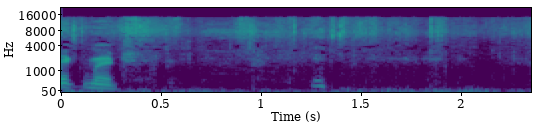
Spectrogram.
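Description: A brief, faint animal call a little over a second in, over faint outdoor noise.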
